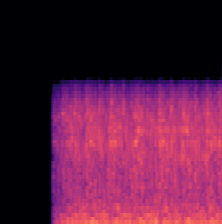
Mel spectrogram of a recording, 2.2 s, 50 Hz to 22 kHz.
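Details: LS1 aluminum V8 from a C5 Corvette, on 10W-30 conventional oil, cold start: catches to fast cold idle with dull low rhythmic knocking; owner suspects piston slap, unconfirmed; engine runs strong with no leaks or smoke.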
